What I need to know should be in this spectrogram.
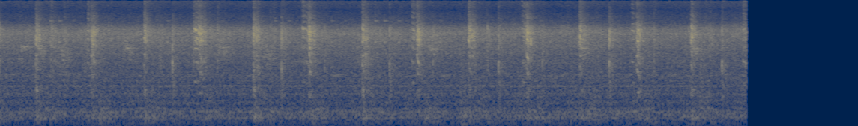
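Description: Footsteps thud rhythmically on a treadmill belt.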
